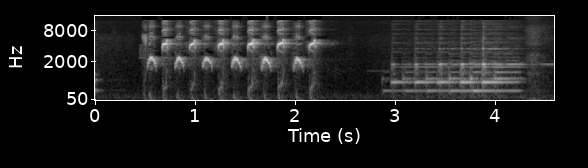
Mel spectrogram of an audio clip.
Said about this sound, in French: Et voici le rossignol. Il éclate tout d'un coup, brusquement la seconde strophe, ce sont des batteries sur deux sons très célèbres.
